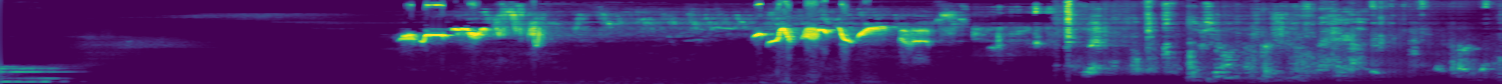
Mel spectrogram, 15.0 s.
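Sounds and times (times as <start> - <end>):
songbird whistling song: 3.8 - 10.7
bird chirps: 3.9 - 11.1.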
